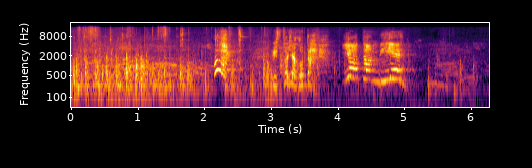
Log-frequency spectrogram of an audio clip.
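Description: A woman on stage speaks loudly with animation.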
